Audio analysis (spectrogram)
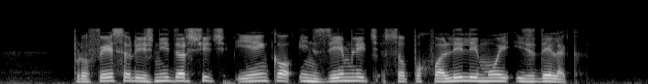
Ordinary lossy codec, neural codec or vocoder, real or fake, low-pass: none; none; real; 5.4 kHz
